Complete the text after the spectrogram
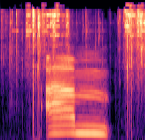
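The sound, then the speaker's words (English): Keys jangle in short metallic bursts as they are handed back to someone, before and after a brief sustained vocal sound from someone. “Kyle, here's your keys back.”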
